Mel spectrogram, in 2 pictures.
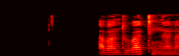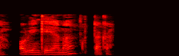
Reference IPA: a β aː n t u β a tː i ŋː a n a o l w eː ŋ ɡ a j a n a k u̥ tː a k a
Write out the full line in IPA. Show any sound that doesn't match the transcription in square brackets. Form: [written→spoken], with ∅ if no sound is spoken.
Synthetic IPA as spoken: a β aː n t u β a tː i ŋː a n a o l w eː ŋ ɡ [a→e] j a n a k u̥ tː a k a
